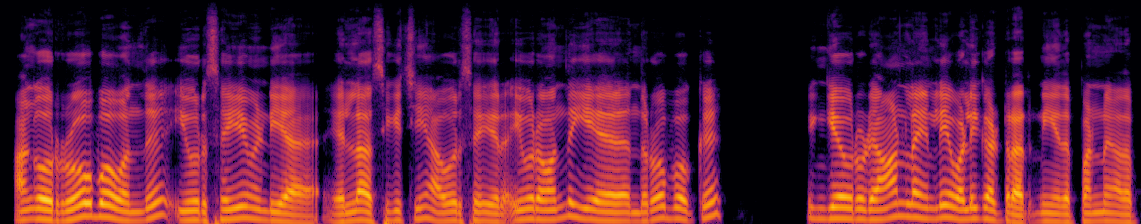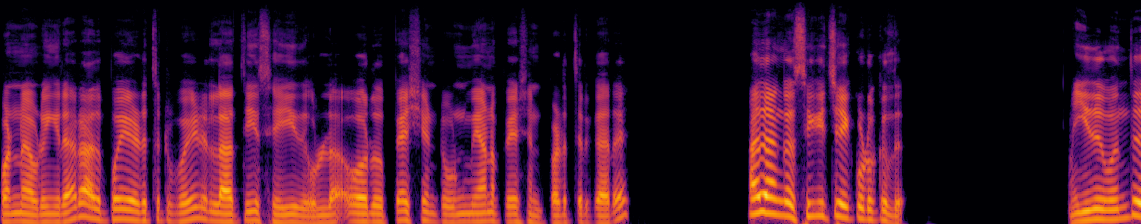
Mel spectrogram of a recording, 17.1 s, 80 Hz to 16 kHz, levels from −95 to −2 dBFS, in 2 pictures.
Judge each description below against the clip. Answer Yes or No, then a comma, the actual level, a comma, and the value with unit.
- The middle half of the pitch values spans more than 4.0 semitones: Yes, average, 4.8 semitones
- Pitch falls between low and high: Yes, medium, 145 Hz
